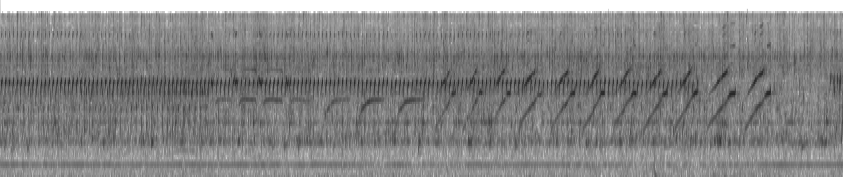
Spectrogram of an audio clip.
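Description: White-rumped shama giving quick, repeated slurred whistles, about three a second, over a steady high ringing drone that sounds like insects.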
